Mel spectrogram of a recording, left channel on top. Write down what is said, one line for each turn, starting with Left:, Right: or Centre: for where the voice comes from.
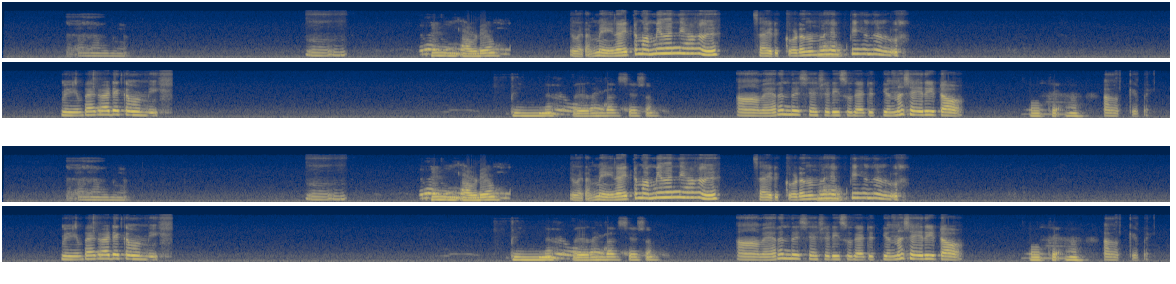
Right: ആഹ്
Left: ഉം
Right: ഉം അവിടെയോ
Left: ഇവിടെ മെയിനായിട്ട് മമ്മി തന്നെയാണ് ഏഹ് സൈഡ് കൂടെ നമ്മള്
Right: ആണോ
Left: ഹെൽപെയ്യുന്നേള്ളൂ മീൻ പരിപാടിയൊക്കെ മമ്മി
Right: പിന്നെ വേറെന്താ വിശേഷം
Left: ആ വേറെന്ത് വിശേഷ ടി സുഖായിട്ടിരി എന്ന ശരി ട്ടോ
Right: ഓക്കെ ആഹ്
Left: ആ ഓക്കെ ബൈ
